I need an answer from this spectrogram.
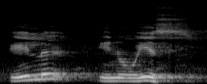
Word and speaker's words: Illinois: He wanted 2 tickets to Galesburg, Illinois, इसको उच्चारण करेंगे Illinois।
